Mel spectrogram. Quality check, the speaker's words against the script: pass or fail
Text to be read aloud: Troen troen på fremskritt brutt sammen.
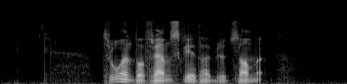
fail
